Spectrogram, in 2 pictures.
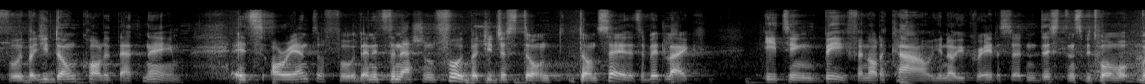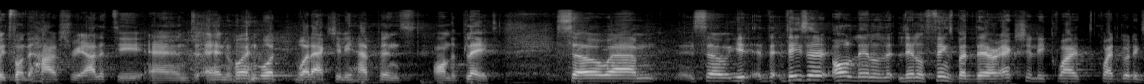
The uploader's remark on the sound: Recorded at The Tabernacle in London in May 2010.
